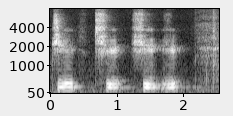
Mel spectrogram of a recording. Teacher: We see SH is on this line with ZH, CH, SH, and R. These are the retroflex, where your tongue is kind of curled back, tip of your tongue is on your hard palate and the top of your mouth.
